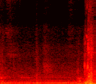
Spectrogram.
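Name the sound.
fridge door opening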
